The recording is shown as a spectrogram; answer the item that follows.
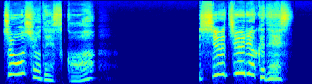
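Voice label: DIALOGUE, Japanese; MAB38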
